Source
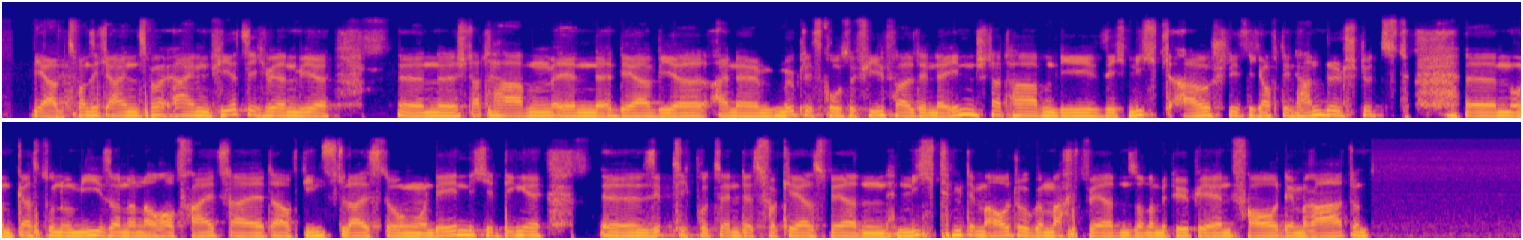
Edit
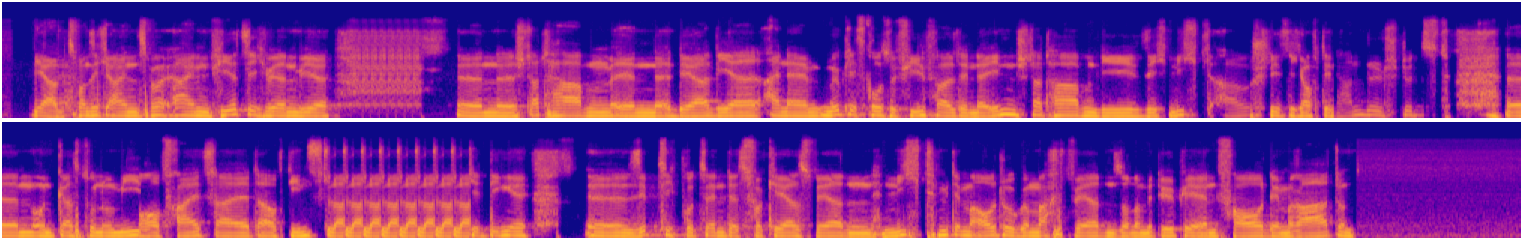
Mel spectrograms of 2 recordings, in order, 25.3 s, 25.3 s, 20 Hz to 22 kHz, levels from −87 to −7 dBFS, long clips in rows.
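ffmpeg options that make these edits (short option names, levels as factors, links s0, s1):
-filter_complex "[0:a]asplit=21[s0][s1][s2][s3][s4][s5][s6][s7][s8][s9][s10][s11][s12][s13][s14][s15][s16][s17][s18][s19][s20];[s0]atrim=end=3.012[s21];[s1]atrim=start=2.938:end=3.012[s22];[s2]atrim=start=2.938:end=3.012[s23];[s3]atrim=start=2.938:end=3.012[s24];[s4]atrim=start=2.938:end=3.012[s25];[s5]atrim=start=2.938:end=3.012[s26];[s6]atrim=start=2.938:end=3.012[s27];[s7]atrim=start=2.938:end=5.374[s28];[s8]atrim=start=5.37:end=7.02,asetpts=PTS-STARTPTS,asetrate=48510,aresample=44100[s29];[s9]atrim=start=7.016:end=10.07,asetpts=PTS-STARTPTS,afade=t=out:st=2.124:d=0.93:silence=0.0841395[s30];[s10]atrim=start=10.07:end=10.76,asetpts=PTS-STARTPTS,afade=t=in:d=0.004:c=hsin:silence=0.0841395,afade=t=out:st=0.686:d=0.004:c=hsin:silence=0.0841395[s31];[s11]atrim=start=10.76:end=13.472,asetpts=PTS-STARTPTS,afade=t=in:d=1.87:c=qsin:silence=0.0841395[s32];[s12]atrim=start=13.928:end=15.632[s33];[s13]atrim=start=15.478:end=15.632[s34];[s14]atrim=start=15.478:end=15.632[s35];[s15]atrim=start=15.478:end=15.632[s36];[s16]atrim=start=15.478:end=15.632[s37];[s17]atrim=start=15.478:end=15.632[s38];[s18]atrim=start=15.478:end=15.632[s39];[s19]atrim=start=15.478:end=15.632[s40];[s20]atrim=start=16.678[s41];[s21][s22]acrossfade=d=0.004:c1=hsin:c2=hsin[s42];[s42][s23]acrossfade=d=0.004:c1=hsin:c2=hsin[s43];[s43][s24]acrossfade=d=0.004:c1=hsin:c2=hsin[s44];[s44][s25]acrossfade=d=0.004:c1=hsin:c2=hsin[s45];[s45][s26]acrossfade=d=0.004:c1=hsin:c2=hsin[s46];[s46][s27]acrossfade=d=0.004:c1=hsin:c2=hsin[s47];[s47][s28]acrossfade=d=0.004:c1=hsin:c2=hsin[s48];[s48][s29]acrossfade=d=0.004:c1=hsin:c2=hsin[s49];[s30][s31][s32]concat=n=3:v=0:a=1[s50];[s49][s50]acrossfade=d=0.004:c1=hsin:c2=hsin[s51];[s51][s33]acrossfade=d=0.004:c1=hsin:c2=hsin[s52];[s52][s34]acrossfade=d=0.004:c1=hsin:c2=hsin[s53];[s53][s35]acrossfade=d=0.004:c1=hsin:c2=hsin[s54];[s54][s36]acrossfade=d=0.004:c1=hsin:c2=hsin[s55];[s55][s37]acrossfade=d=0.004:c1=hsin:c2=hsin[s56];[s56][s38]acrossfade=d=0.004:c1=hsin:c2=hsin[s57];[s57][s39]acrossfade=d=0.004:c1=hsin:c2=hsin[s58];[s58][s40]acrossfade=d=0.004:c1=hsin:c2=hsin[s59];[s59][s41]acrossfade=d=0.004:c1=hsin:c2=hsin"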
